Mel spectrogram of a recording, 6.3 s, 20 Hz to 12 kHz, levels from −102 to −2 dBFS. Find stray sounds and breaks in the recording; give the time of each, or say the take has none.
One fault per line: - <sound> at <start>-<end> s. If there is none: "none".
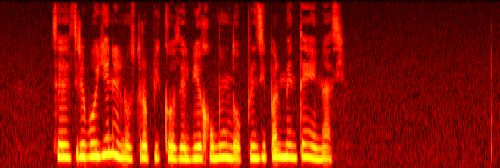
none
